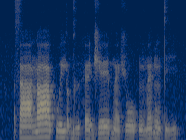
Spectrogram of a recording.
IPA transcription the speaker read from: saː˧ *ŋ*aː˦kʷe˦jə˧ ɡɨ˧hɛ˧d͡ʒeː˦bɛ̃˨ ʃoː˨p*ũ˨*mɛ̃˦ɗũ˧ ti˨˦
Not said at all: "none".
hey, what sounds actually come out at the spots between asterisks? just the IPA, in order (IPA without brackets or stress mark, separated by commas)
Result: ŋ, ũ˨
